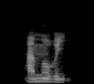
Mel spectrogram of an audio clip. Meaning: 1. a surname 2. a male given name, equivalent to English Amory
- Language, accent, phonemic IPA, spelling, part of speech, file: French, France, /a.mɔ.ʁi/, Amaury, proper noun, LL-Q150 (fra)-Amaury.wav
